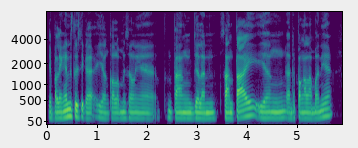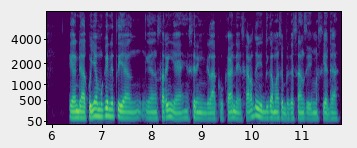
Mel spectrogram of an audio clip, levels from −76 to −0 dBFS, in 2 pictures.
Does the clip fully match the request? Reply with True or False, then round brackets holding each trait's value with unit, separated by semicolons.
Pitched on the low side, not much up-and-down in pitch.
True (110 Hz; 1.9 semitones)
